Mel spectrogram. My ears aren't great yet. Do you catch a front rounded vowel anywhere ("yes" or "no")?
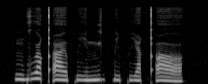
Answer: no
